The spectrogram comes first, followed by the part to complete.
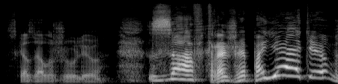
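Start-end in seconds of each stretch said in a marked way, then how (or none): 1.5-3.4 much higher, slow, jumping up with impatience; a hammed-up impatient yell; shouting eagerly. A narrator's reading. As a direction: cry it out, eager to go. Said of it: "закричал Спруц".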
